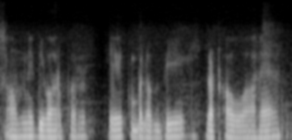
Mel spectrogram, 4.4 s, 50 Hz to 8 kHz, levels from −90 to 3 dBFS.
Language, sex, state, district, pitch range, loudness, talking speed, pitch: Hindi, male, Uttar Pradesh, Saharanpur, 95-105 Hz, -23 LUFS, 125 wpm, 100 Hz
